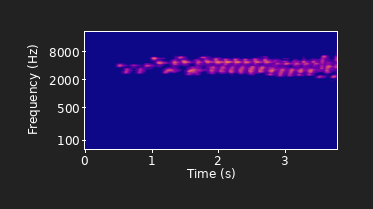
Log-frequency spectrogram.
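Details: European goldfinch song from a tutor recording for teaching young birds to sing: after a short silence, rapid liquid twittering and tinkling notes run in a fast, jumbled stream without pause, with a clean, quiet background.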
